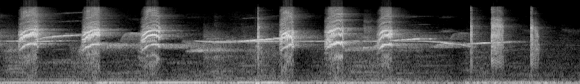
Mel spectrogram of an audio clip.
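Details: White-rumped shama female voice used to excite males to fight: six loud harsh rasping bursts, about one every half second, each with a bright whistled tone, followed by softer clicks.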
